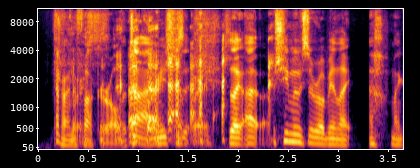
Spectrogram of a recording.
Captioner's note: laughter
